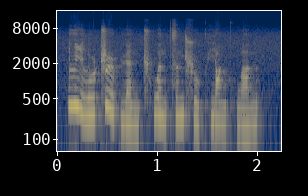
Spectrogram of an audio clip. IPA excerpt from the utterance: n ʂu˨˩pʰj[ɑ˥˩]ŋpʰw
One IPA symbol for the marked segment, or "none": ɑ˥˩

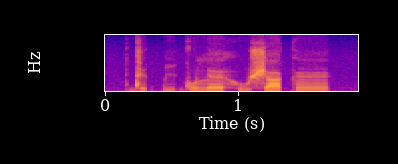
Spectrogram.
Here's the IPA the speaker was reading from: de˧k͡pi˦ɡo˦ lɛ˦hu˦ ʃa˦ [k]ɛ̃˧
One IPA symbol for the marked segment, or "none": k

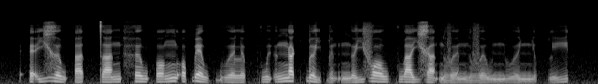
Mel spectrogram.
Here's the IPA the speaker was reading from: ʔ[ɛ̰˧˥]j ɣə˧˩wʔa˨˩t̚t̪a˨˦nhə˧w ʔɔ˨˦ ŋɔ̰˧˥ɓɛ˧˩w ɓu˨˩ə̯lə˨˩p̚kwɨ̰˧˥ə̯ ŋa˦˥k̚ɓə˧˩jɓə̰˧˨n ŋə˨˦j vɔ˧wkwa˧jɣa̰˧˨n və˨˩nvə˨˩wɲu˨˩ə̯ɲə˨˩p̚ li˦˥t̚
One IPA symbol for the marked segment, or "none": ɛ̰˧˥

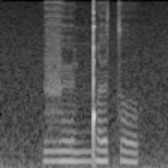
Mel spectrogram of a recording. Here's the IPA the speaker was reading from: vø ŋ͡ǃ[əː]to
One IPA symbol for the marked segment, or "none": ə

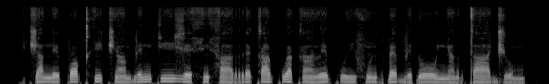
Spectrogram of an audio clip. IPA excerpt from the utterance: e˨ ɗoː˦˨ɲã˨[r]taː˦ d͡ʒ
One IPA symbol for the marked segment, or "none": r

